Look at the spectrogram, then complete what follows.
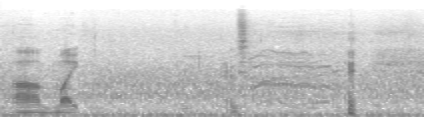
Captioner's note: laughing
